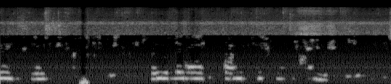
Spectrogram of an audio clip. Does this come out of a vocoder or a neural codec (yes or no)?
no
